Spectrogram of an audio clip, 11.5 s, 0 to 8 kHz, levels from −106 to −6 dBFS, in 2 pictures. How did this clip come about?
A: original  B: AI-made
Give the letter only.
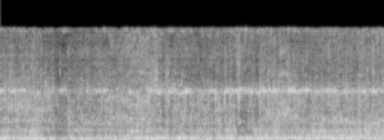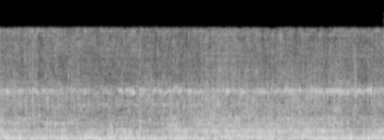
B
